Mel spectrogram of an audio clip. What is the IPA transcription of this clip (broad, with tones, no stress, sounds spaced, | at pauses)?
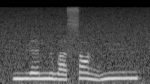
m ɥ ɛ˥ n ɻ w ä˨ s ɑ˥˩ ŋ m y˥ n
